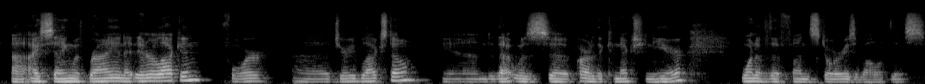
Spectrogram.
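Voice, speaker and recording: The man's tone is dark and mellow, somewhat breathy, at a medium pitch with ordinary pitch variation. He keeps a moderate pace. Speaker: business expert and singer. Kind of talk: casual interview chat. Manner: halting.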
